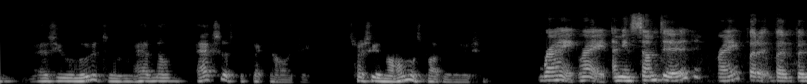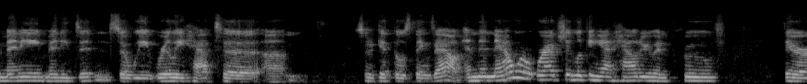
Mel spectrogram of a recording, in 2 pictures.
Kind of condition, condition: link, video call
